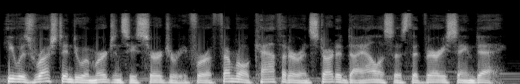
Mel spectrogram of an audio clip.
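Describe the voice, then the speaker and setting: A man reading a measured, solemn scripted narration over a music bed. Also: low voice.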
